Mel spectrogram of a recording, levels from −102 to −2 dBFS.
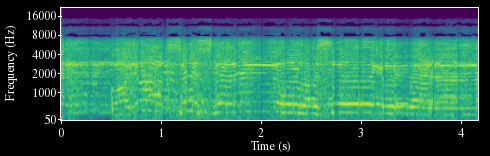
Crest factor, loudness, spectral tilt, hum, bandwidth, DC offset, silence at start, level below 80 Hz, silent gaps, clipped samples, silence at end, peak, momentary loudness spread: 10 dB; -10 LUFS; 0 dB/octave; none; 11.5 kHz; under 0.1%; 0 s; -42 dBFS; none; under 0.1%; 0 s; -4 dBFS; 3 LU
